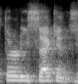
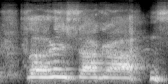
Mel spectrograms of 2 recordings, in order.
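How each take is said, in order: First: Said in the usual way. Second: Drawn-out high-pitched mock yell; Jason Statham yell. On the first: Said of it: "He's like". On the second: Film fan quoting a favourite throwaway line, imitated yell. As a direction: stretch it into a high imitated holler. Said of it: "where Jason Statham yells".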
